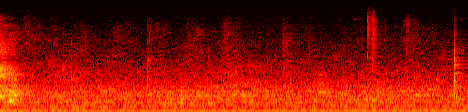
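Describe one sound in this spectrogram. An audience murmurs quietly in a large hall.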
